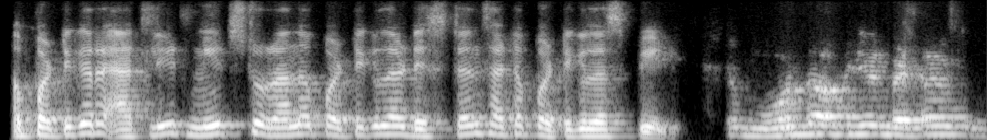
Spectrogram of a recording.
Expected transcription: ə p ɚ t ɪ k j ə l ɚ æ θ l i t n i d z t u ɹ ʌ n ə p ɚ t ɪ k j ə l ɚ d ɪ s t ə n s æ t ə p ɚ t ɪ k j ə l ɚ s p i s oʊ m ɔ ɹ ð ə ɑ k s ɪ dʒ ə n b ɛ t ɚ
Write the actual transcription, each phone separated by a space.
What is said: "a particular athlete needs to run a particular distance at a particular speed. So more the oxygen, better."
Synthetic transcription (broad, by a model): ə p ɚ t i k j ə l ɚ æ t l i t n i d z t u ɹ ʌ n ə p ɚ t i k j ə l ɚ d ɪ s t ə n s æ t ə p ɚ t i k j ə l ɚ s p i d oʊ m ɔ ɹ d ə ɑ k ɪ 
